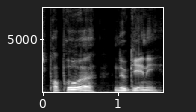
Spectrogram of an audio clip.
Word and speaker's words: Papua New Guinea: I think I've learned how it's pronounced. It's Papua New Guinea.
